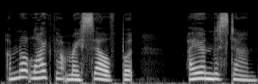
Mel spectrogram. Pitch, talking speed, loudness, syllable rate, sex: 245 Hz, 185 wpm, -17 LUFS, 5.5 syllables/s, female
